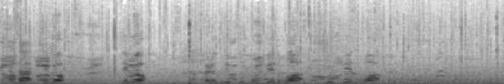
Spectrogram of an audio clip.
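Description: A man shouts instructions outdoors.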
